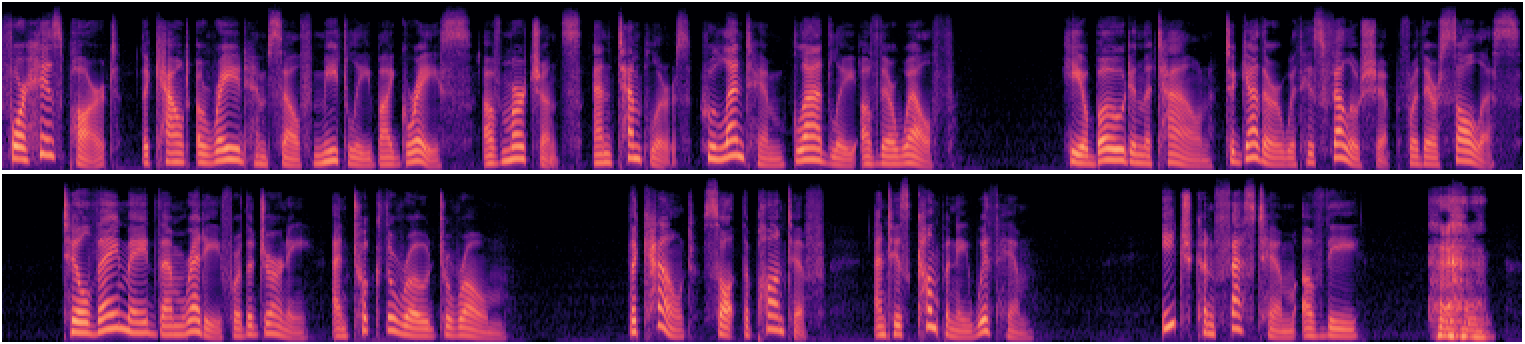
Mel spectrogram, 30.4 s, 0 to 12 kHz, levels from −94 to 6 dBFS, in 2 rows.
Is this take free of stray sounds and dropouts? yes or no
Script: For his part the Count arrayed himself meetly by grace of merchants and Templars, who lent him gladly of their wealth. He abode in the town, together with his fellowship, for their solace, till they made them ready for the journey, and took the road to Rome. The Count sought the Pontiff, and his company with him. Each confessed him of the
no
